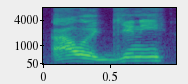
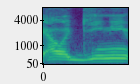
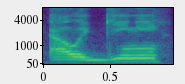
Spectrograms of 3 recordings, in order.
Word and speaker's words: Allegheny: Empire in the United Provinces another correction the Alec Guinea is the Allegheny River Allegheny River as how you supposed to pronounce it in 1749 Simon Guardi senior and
